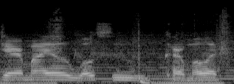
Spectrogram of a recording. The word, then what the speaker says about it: Jeremiah Owusu-Koramoah: Got my boys taking a linebacker, Jeremiah Owusu-Koramoah.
